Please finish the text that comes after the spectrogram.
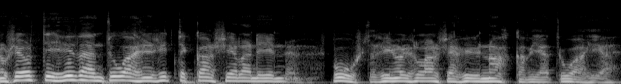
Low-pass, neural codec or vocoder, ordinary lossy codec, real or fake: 14.4 kHz; none; none; real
